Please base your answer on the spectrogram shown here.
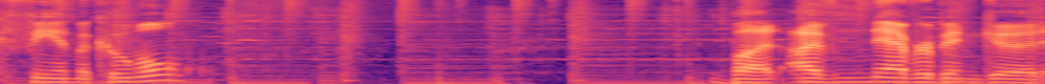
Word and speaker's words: Cumhaill: Oh yeah, so MHAI I guess is kind of a W, in all that spelling. So Cumhaill, Samhain. Gets skipped a lot.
